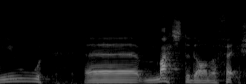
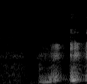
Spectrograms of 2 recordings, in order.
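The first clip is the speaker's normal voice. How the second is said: quick throat clear; chesty little throat grunt; 5 semitones higher than usual. Real, not acted. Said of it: "grunting a little bit still".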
